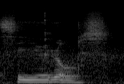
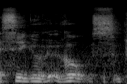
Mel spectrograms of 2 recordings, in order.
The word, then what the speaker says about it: Sigur Rós: Precis, men det står ändå på deras hemsida fonetiskt. Eller gjorde ja. Förut i alla fall. – Jo, hur man ska uttala det. – Men det finns ju inte en jävel som uttalar dem så. – Ja, gör. – Jo, men jag menar att alltså, när de är liksom utomlands och blir intervjuade så säger de alltid Sigur Rós.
